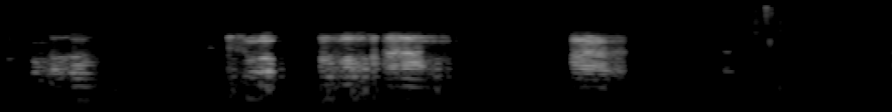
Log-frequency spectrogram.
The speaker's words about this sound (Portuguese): a ligação por telemóvel está muito, muito má, não o consigo entender.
